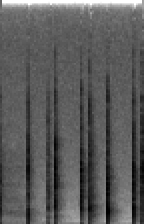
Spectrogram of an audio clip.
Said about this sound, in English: I feel like I want to give a round of applause. I want to give a round of applause to Blues TV.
